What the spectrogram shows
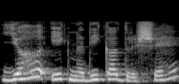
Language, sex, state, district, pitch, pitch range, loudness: Hindi, female, Bihar, Gaya, 220 Hz, 200-245 Hz, -15 LUFS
